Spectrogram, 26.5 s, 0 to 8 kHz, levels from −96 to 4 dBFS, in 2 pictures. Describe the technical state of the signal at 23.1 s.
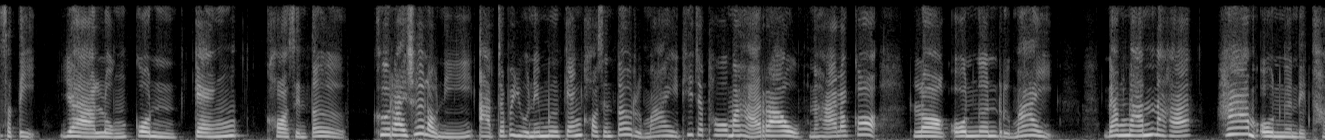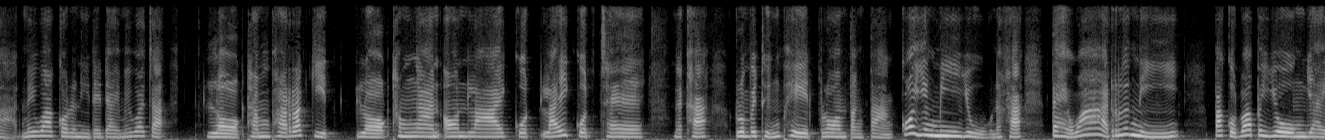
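At 23.1 s the speech is intact, carried cleanly through the call path with nothing above 8 kHz.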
